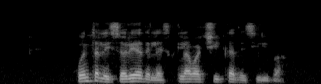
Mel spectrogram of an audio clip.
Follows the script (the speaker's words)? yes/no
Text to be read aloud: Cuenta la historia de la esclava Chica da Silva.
yes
